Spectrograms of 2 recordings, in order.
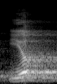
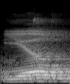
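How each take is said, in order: First: The gh sound is stopped and held back. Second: The gh sound flows continuously without stopping. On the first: The speaker calls it wrong. "bukan il yaw sya, tidak tertahan" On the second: The speaker calls it right. "Alirkan yaw yaw"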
